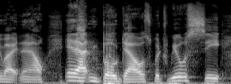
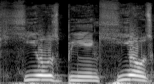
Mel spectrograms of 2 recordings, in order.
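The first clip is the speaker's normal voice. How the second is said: Heels being heels drawn out slowly and high; podcast host savouring his catchphrase; 4 semitones higher, 4 dB louder, much slower than usual. Shown as a demonstration. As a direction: stretch each word slowly, catchphrase style. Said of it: "I love saying it".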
